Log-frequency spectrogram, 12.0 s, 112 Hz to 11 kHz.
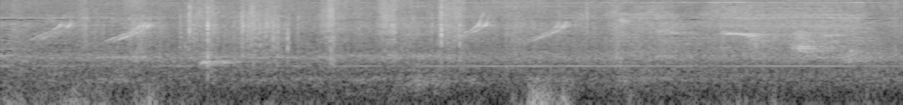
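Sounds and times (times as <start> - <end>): birds chirping: 0.0 - 3.2, 4.0 - 12.0
faint steady hum: 0.0 - 12.0.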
